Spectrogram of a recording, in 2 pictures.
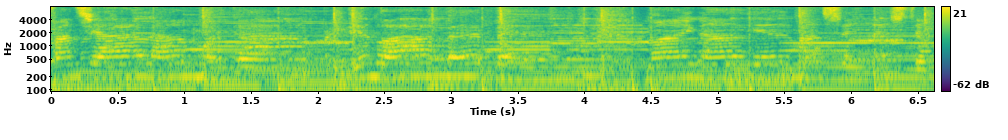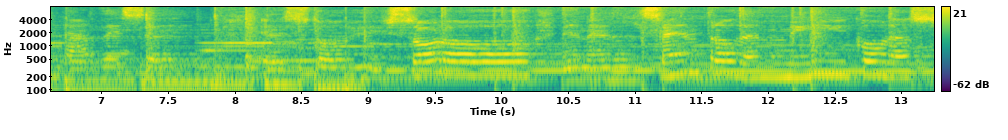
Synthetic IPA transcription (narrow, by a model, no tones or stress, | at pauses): fansja | la | mweɾt̪e | pɾḛnd̪je̞nd̪oa | pepe | no̞ajnaðje̞masenest̪a | aɾðese | est̪o̞j | so̞lo | enel | se̞nt̪ɾoðe̞ | miko̞ɾas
